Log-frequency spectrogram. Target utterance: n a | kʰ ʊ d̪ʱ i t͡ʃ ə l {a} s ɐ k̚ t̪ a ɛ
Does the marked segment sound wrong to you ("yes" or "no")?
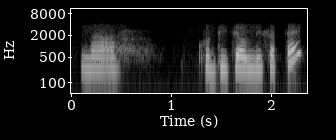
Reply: yes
